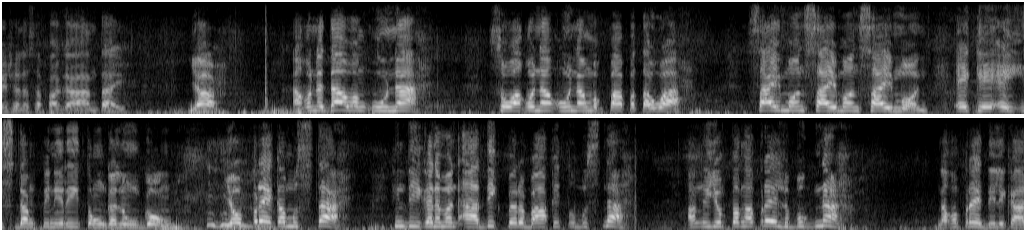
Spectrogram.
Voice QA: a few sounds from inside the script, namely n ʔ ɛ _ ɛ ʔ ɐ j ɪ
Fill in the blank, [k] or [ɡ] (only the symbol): k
